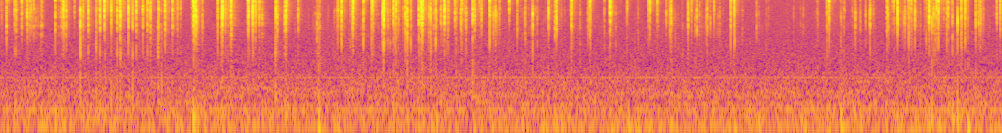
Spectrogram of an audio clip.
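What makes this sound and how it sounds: Long lavender acrylic nails tap and scratch a small solid lump of soft beige wax held up in both hands. The result is a quiet, steady stream of rapid, dry, bright clicks and scratchy rasps with almost no ring. A faint steady hum sits underneath.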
